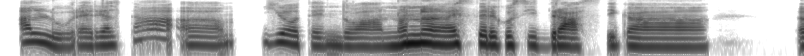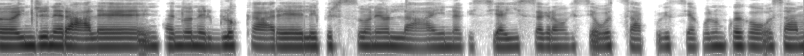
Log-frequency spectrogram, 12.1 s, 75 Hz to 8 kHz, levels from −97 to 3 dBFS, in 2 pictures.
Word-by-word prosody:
Allora 190 -9 -1
in 180 - -4
realtà, 280 - -6
ehm, 190 +1 -7 0.3
io 225 -3 0
tendo 180 -1 -6
a 170 -1 -3
non 205 +6 +8
essere 205 -1 +5
così 190 -1 -3
drastica, 165 -1 -1 0.7
ehm, 175 0 +2
in 180 - +3
generale 170 -2 +4
intendo 180 +1 -1
nel 175 -1 0
bloccare 170 -1 0
le 170 0 0
persone 180 0 -4
online, 165 -1 -3
che 170 - -20
sia 165 0 -5
Instagram, 165 0 -5
che 170 - -13
sia - - -8
WhatsApp, 170 -2 -7
che 175 +1 -8
sia 165 -3 -10
qualunque 180 +2 -2
cosa. 175 0 -3
175 Hz, 150 wpm, -22 LUFS, 170-185 Hz, 0.7 s, non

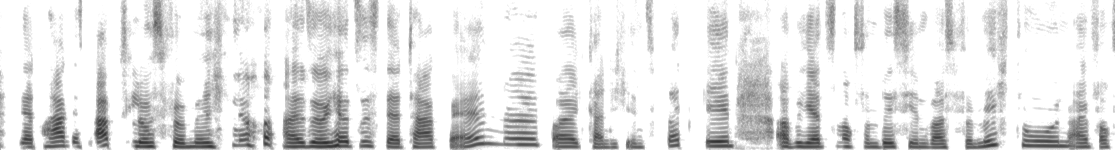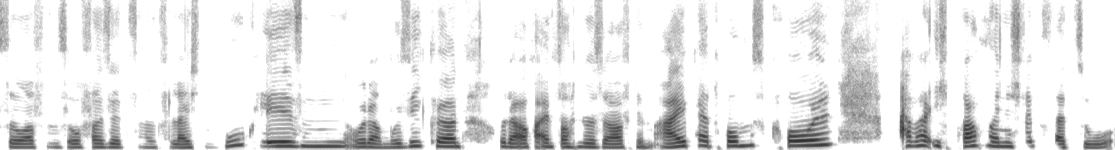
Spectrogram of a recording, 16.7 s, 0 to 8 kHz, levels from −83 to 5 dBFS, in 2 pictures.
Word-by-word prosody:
der 195 - +1
Tages-Abschluss 220 -1 +3
für 205 -3 +2
mich, 205 0 +1
ne? 280 +1 -3 0.2
Also, 205 +1 +3
jetzt 235 +2 +5
ist 240 -3 -6
der 185 -2 +2
Tag 190 0 +1
beendet, 315 -3 -3
bald 200 -1 -1
kann 175 -1 -4
ich 180 - -15
ins 180 -1 -11
Bett 260 +3 -3
gehen, 235 0 +3 0.3
aber 205 0 0
jetzt 200 +1 +1
noch 205 -1 -3
so 195 - -11
‘n 190 - -6
bisschen 195 -1 -2
was 175 0 -1
für 175 - -7
mich 255 +9 0
tun, 245 -3 -1
einfach 195 -2 -4
so 180 -1 -2
aufm 180 +1 -7
Sofa 180 +1 -5
sitzen 175 -1 -8
und 165 0 -15
vielleicht 165 +1 -4
‘n 170 - -36
Buch 275 +6 -4
lesen 225 0 +2
oder 195 -5 -1
Musik 205 +8 -5
hören 210 -1 +5 0.3
oder 195 -3 +3
auch 185 - 0
einfach 190 -2 +1
nur 190 -1 -2
so 180 -1 -3
auf 170 +1 +2
dem - - -9
iPad 225 +6 +3
rum 240 +2 +3
scrollen, 270 +3 +4 0.5
aber 250 +1 +3
ich 240 - -4
brauche 225 +3 +4
meine 220 -3 0
Chips 235 +3 -9
dazu, 170 0 -3
205 Hz, 200 wpm, -22 LUFS, 185-235 Hz, 0.5 s, jetzt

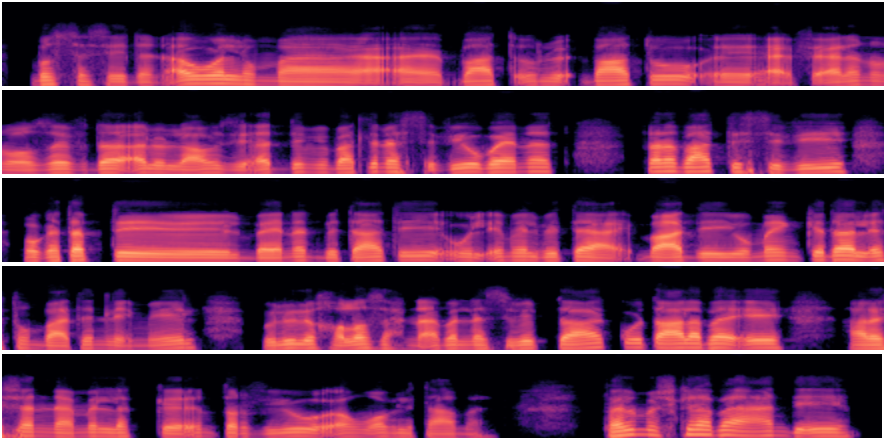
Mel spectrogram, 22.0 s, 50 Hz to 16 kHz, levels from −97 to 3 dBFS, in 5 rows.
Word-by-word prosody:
بُص 125 -1 -3
يا 110 - -4
سيدي، 100 -1 -6
الأول 135 +6 +2
هم 115 -2 -6
آآ 95 -2 0
بعتوا 110 0 -1
ال 105 0 -6
بعتوا 125 +3 +1
آآ 95 -1 -3
إع - - -4
في - - -7
إعلان 110 +5 -1
الوظايف 100 +1 -2
ده، 120 +4 +3
قالوا: 120 -1 +1
"اللي 105 -2 -2
عاوز 105 -1 -1
يقدّم، 110 +5 -3
يبعت 120 +2 -1
لنا 135 -1 +1
الCV 105 -2 -10
وبياناته." 135 +2 +2 0.4
فأنا 145 +1 +6
بَعتّ 145 -1 +2
الCV، 115 -7 -6 0.5
وكتبت 120 +4 +2 0.5
البيانات 100 +4 -1
بتاعتي، 115 +5 -1
والإيميل 120 +1 -4
بتاعي. 115 -2 +1
بعد 110 0 +5
يومين 115 +3 -2
كده، 135 +1 +5
لقيتهم 125 -1 -2
باعتين 105 +3 0
لي 110 -2 -5
إيميل، 110 +7 -5 0.3
بيقولوا 125 +4 0
لي 130 - +3
خلاص 120 +1 +1
إحنا 110 -2 -2
قبلنا 115 +1 -1
الCV 105 - -10
بتاعك، 135 +5 +1
وتعالَ 135 -1 +5
بقى 135 0 +4
إيه، 135 0 +1 0.3
علشان 115 +3 +2
نعمل 120 +1 -2
لك 115 - -3
interview، 110 0 -3 0.2
أو 115 +1 -3
مقابلة 110 0 -5
عمل. 95 -2 -5 0.6
فالمشكلة 165 +3 +2
بقى 150 -4 +2
عندي 135 -5 -3
إيه، 120 0 -2
115 Hz, 160 wpm, -24 LUFS, 110-130 Hz, 0.6 s, فأنا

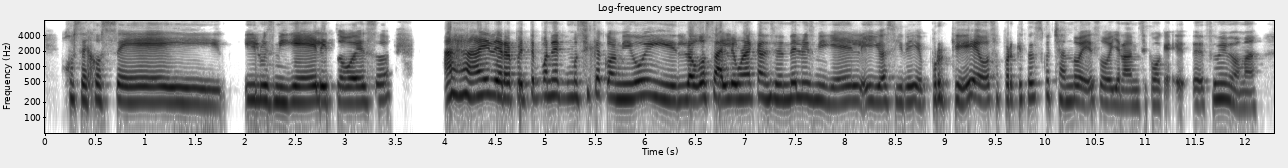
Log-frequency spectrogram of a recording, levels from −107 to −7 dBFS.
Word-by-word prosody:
José 230 -2 -4
José 205 -2 +1
y 190 -3 -3
y 225 +1 -1
Luis 215 -1 -1
Miguel 205 +1 +5
y 205 0 +2
todo 200 -1 +1
eso. 205 +3 -2 0.5
Ajá, 275 -2 +5
y - - +3
de 265 -2 +7
repente 240 +1 +2
pone 270 +2 +2
música 255 +4 -5
conmigo 245 0 +1
y 240 -6 +1
luego 220 +2 +2
sale 230 -1 +3
una 235 +1 +3
canción 235 -3 -1
de 240 - +2
Luis 245 -1 -3
Miguel 210 -1 -2
y 210 - -3
yo 205 -1 0
así 200 0 -9
de: 205 -1 -3
“¿Por 225 +2 -5
qué? 220 +3 +2
O 205 0 -2
sea, 230 - -16
¿por 225 -1 -3
qué 225 - -9
estás 240 +1 -5
escuchando 225 -5 -6
eso?”. 190 +1 -2
Y - - -4
ya 185 - -3
nada 175 0 0
más 175 - -12
así 185 - -19
como 185 -1 -7
que: - - -6 0.2
"Eh-eh, 175 - -5
fue 210 +6 -7
mi 235 - -1
mamá" 160 -5 -6
220 Hz, 235 wpm, -20 LUFS, 200-240 Hz, 0.5 s, de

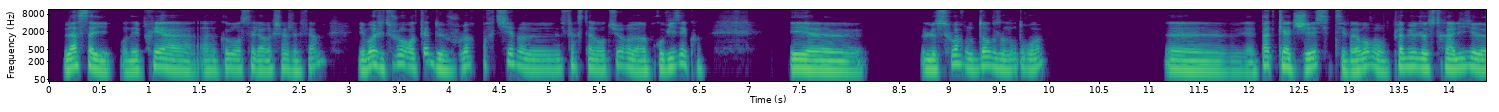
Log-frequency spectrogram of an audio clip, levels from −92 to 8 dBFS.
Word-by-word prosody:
Là, 135 +4 +7
ça 145 -3 +4
y 110 -3 +3
est, 95 - -12
on 105 - -6
est 110 - +1
prêt 135 +6 +2
à 115 -4 +2
à 110 +3 -6
commencer 115 0 -2
la 110 - -1
recherche 115 +1 -3
de 105 - -2
ferme. 135 - -7 0.3
Et 115 - +1
moi, 150 +5 +5
j'ai 130 - -1
toujours 160 +5 -1
en 135 - +1
tête 190 +7 -1
de 120 -7 +1
vouloir 120 +7 -4
partir, 155 +1 -4
heu, 115 -2 -2
faire 135 +3 -7
cette - - -13
aventure, 120 +4 -2
heu, 115 - +2
improvisée, 125 +9 0
quoi. 120 -5 -11 0.9
Et 120 -1 +6
heu, 105 -3 +2 0.5
le 115 -1 +2
soir, 165 +8 0
on 125 - -2
dort 145 +5 +2
dans 125 -2 -1
un 115 - -1
endroit 125 +4 -3 1.2
heu, 105 -3 +1
il - - -11
y - - -9
avait 90 +1 -5
pas 150 +8 +2
de - - -23
4G, 125 -1 +4
c'était 130 -6 -6
vraiment 115 +7 +2
en 115 -5 -1
plein 135 +6 +1
milieu 135 +1 +1
de - - +1
l'Australie, 125 +2 +2
heu, 120 -2 +5
120 Hz, 225 wpm, -24 LUFS, 110-135 Hz, 1.2 s, Là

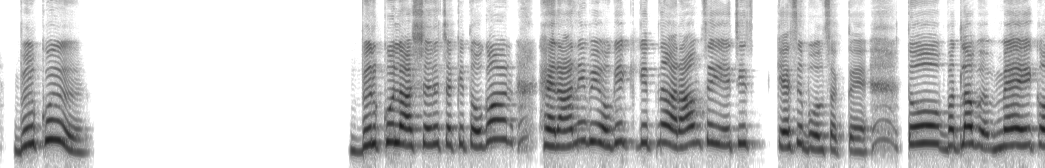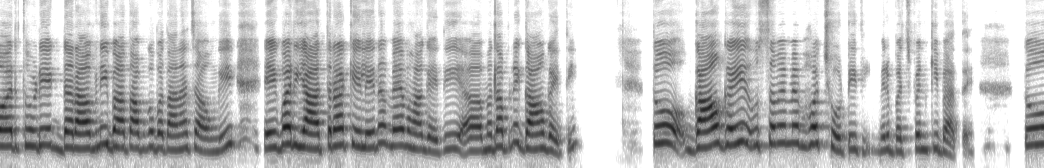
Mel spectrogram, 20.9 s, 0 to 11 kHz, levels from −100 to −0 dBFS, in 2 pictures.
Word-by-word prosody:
बिल्कुल। 335 - +1 2.7
बिल्कुल 350 +9 +3
आश्चर्यचकित 340 0 +1
होगा 310 +6 +3
और 435 -3 -3 0.3
हैरानी 320 +4 +2
भी 395 0 0
होगी 350 +2 +1
कि 380 - -22
कितना 370 +1 -2
आराम 330 +3 +2
से 385 +1 -4
ये 330 - -4
चीज़ 360 +2 -4 0.3
कैसे 295 +4 +1
बोल 270 -4 -1
सकते 245 -2 -8
हैं। 220 -1 -6 0.4
तो 360 +1 +4
मतलब 345 +2 +3 0.2
मैं 320 +4 +3
एक 330 0 -2
और 315 -1 +4
थोड़ी 320 0 -2
एक 305 -6 -5
डरावनी 285 +3 +2
बात 300 -3 +1
आपको 280 +1 -1
बताना 270 -1 -3
चाहूँगी। 255 +3 -5 0.3
एक 285 0 +1
बार 350 0 +6
यात्रा 310 +2 +3
के 310 - -2
लिए 290 -1 -1
ना 370 +4 -4
मैं 325 -2 0
वहाँ 275 -4 -4
गई 235 -3 -5
थी 260 +5 -11
अ, 235 0 -1
मतलब 305 +4 -2
अपने 370 +5 -8
गाँव 275 -2 +1
गई 245 -5 -5
थी। 320 - -16 0.7
तो 360 -4 +1
गाँव 315 +5 +6
गई 340 +3 +2
उस 330 0 -8
समय 365 +1 -1
मैं 365 0 -2
बहुत 350 +2 +1
छोटी 260 -4 -5
थी 240 0 -20
मेरे 245 +2 -7
बचपन 230 +3 -7
की 275 +1 -11
बात 230 - -7
है। - - -17 0.5
तो 325 - -2
315 Hz, 175 wpm, -22 LUFS, 270-350 Hz, 2.7 s, बार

